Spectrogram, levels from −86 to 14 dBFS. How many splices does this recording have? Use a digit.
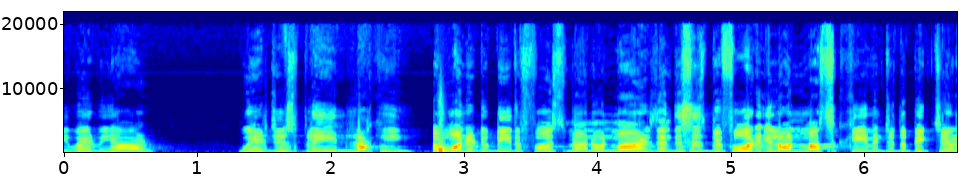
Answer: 1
